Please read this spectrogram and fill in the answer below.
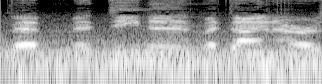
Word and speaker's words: Medina: Now, Medina. You see that, Medina? Medina. There's another town just like that. Same exact name in Minnesota. But they don't. Medina. Not Medina. Medina. Spelled the same exact way.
